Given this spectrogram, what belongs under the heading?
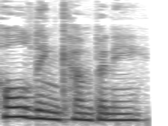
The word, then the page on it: holding company: American English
